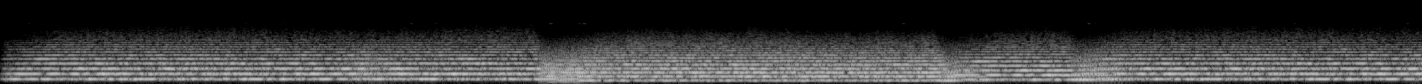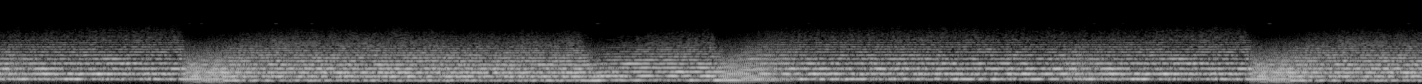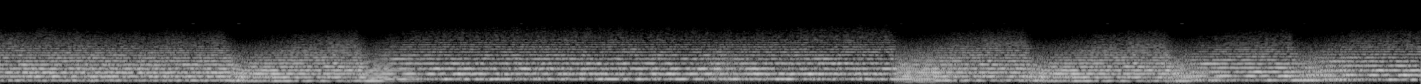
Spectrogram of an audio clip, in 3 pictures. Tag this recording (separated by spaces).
celli distorted loop melody orchestra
